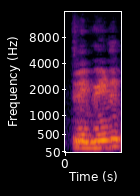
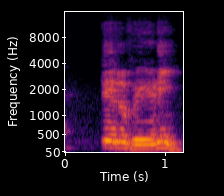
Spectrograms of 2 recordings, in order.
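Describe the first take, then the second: First: The t and r are joined in one cluster. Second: The t and r are split by a vowel.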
